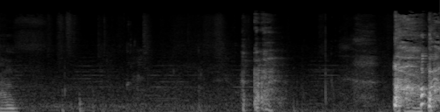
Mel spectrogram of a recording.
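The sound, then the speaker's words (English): Two sharp coughs break a quiet stretch, the first short and the second louder and harsher near the end, with faint background noise and no clear talking in between. “would not be an episode without me coughing.”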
